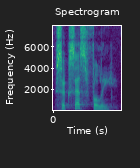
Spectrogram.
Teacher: the stress is on the second syllable, so we pronounce the U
